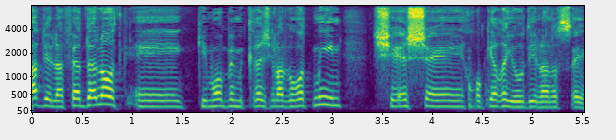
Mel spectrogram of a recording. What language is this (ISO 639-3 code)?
heb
